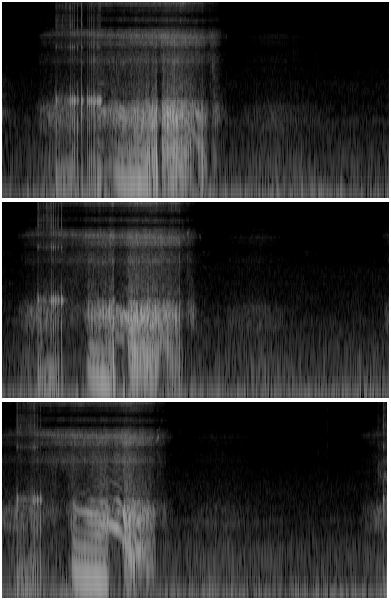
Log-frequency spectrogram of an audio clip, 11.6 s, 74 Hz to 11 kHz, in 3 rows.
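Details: Adult snoring: loud, rough snores on the in-breath about 16 times a minute with quieter breathing between; snoring.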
